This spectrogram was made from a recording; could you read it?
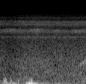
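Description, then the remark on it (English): A steady, high-pitched insect drone hangs over a stiflingly hot night jungle ambience, with a couple of soft low thumps and faint rustling beneath it and no voices. “It's a stiflingly hot night here in the jungle. Do you want to hear the jungle?”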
